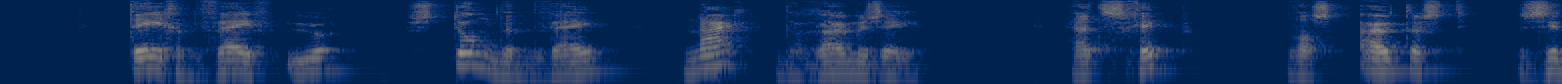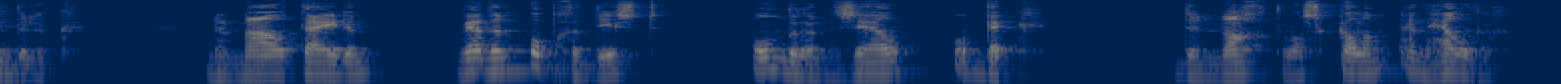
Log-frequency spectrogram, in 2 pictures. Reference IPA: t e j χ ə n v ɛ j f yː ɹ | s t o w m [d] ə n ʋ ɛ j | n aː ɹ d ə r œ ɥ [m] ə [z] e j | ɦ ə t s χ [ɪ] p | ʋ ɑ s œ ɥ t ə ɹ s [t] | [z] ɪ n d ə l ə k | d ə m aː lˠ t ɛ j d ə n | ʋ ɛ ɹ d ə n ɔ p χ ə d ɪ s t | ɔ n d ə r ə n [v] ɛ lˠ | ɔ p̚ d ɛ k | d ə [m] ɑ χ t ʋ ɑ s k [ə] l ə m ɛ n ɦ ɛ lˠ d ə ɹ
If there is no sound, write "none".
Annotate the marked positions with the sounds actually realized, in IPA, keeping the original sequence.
d, m, z, ɪ, t, z, z, n, ɑ

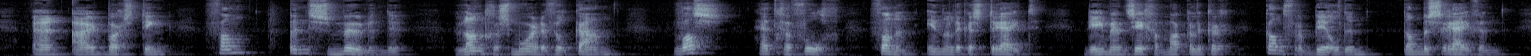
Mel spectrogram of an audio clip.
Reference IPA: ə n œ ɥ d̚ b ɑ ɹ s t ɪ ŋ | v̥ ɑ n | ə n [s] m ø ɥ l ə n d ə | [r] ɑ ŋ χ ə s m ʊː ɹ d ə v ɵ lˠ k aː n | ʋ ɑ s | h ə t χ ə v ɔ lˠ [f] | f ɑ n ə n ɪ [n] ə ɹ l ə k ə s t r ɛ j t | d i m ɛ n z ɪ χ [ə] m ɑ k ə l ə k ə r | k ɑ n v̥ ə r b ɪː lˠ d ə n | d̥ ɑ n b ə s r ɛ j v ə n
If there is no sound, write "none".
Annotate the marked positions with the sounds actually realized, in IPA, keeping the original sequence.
s, l, χ, n, ə

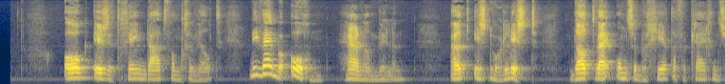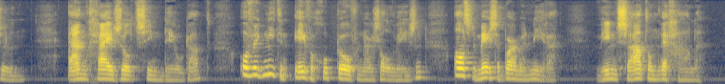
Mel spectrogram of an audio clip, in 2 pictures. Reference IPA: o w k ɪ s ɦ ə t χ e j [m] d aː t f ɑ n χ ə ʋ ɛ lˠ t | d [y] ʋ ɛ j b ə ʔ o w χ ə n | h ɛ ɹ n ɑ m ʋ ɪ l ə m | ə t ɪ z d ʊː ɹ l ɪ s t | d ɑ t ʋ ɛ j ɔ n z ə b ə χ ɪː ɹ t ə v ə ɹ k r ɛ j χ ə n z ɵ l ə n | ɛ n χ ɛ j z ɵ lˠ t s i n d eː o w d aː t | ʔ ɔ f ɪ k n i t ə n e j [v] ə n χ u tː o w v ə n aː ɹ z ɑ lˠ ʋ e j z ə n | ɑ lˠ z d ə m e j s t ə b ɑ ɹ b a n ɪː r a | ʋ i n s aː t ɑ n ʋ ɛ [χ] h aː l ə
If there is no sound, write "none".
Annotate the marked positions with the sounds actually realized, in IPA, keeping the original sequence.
n, i, v, χ

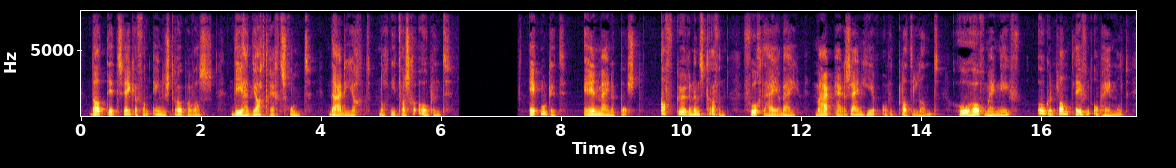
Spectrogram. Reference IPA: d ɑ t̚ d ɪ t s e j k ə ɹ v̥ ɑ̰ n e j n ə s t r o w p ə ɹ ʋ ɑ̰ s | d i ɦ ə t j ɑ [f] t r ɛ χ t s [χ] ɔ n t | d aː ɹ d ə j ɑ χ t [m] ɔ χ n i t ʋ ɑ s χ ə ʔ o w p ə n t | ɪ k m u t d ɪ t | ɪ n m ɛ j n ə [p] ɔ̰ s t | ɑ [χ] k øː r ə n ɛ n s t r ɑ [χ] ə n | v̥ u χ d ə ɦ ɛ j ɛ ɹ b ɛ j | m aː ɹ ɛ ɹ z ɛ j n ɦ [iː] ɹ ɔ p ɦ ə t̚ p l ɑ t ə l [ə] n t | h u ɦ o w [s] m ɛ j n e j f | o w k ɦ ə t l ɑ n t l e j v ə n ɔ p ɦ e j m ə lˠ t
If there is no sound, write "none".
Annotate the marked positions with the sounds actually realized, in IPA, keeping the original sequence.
χ, χ, n, p, f, f, iː, ɑ, χ

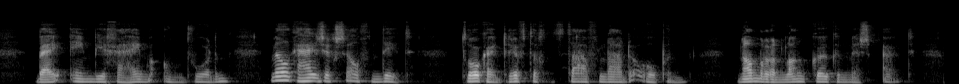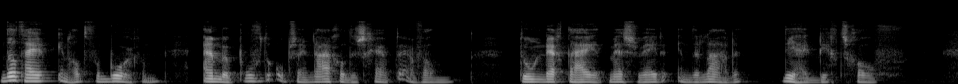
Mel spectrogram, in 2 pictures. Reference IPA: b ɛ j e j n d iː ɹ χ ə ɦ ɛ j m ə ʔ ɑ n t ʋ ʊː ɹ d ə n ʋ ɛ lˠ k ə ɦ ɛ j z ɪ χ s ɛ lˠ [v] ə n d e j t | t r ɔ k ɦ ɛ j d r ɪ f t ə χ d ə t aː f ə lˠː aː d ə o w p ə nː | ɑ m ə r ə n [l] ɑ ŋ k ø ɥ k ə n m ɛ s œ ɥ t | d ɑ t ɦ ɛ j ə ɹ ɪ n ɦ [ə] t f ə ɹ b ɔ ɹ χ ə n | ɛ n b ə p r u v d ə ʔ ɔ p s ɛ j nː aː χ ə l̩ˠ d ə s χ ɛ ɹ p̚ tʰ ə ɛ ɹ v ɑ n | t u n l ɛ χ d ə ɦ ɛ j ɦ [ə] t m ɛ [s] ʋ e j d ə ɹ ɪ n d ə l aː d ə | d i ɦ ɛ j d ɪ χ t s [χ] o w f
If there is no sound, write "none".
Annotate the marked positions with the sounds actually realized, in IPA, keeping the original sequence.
v, l, ɑ, ə, s, χ

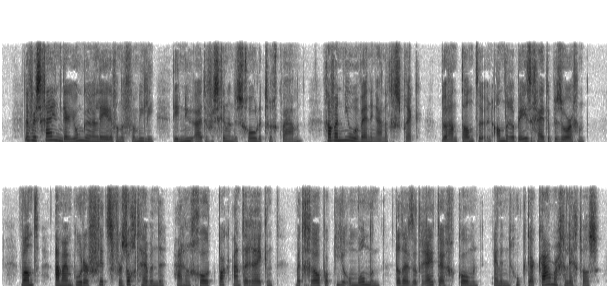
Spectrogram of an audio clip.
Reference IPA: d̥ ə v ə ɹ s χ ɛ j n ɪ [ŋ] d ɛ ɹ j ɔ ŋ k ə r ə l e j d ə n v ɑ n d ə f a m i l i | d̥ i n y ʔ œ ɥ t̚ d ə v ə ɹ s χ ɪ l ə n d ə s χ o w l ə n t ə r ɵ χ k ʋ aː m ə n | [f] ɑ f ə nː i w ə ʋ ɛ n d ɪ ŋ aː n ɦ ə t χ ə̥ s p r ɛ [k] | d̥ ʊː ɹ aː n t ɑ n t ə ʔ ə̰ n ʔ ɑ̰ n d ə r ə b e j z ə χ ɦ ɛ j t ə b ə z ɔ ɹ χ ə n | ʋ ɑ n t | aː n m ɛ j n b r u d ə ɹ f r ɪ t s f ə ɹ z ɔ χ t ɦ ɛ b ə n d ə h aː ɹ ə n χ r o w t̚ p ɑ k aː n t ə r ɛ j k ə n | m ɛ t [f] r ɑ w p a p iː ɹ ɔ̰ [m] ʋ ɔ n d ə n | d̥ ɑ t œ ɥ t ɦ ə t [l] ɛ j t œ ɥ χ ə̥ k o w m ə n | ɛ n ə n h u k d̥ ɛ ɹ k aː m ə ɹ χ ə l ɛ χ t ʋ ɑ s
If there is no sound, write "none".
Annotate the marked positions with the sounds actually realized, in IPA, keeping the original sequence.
ŋ, χ, k, χ, m, r

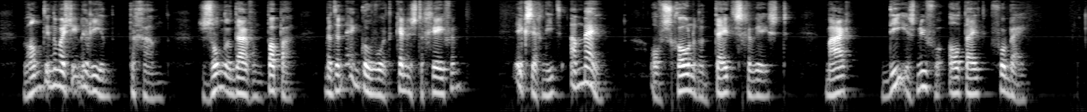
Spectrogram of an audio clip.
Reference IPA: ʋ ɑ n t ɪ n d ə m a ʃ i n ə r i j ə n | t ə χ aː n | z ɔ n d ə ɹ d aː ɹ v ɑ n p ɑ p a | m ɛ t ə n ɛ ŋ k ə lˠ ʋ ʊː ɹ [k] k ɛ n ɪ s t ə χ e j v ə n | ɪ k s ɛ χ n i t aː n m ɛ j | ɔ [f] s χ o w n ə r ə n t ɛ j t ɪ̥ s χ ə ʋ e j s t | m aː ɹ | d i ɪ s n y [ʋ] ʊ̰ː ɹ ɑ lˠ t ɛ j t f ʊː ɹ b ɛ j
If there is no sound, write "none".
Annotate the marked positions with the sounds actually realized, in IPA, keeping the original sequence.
t, f, v

